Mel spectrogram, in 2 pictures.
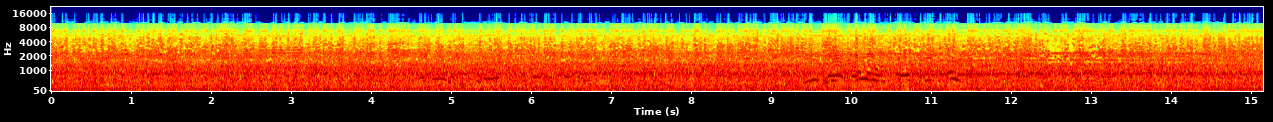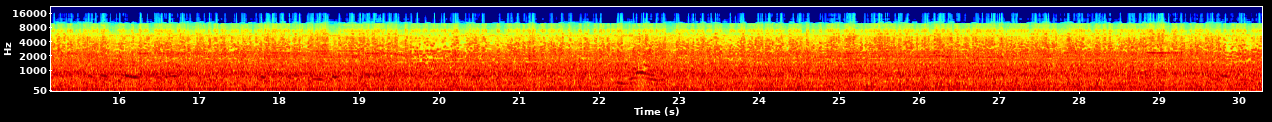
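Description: A steady engine hum runs throughout, with indistinct voices and chatter over it.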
